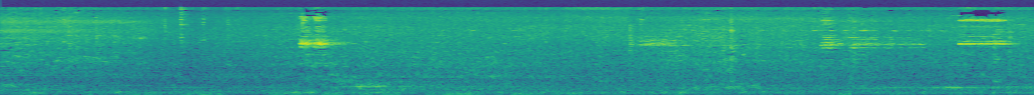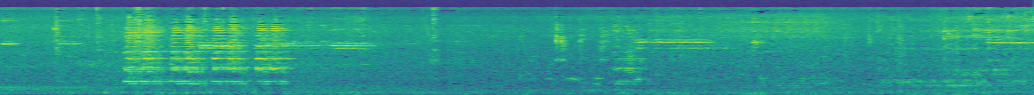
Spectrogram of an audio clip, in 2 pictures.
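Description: Metal pliers scrape and clink against a metal pipe.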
